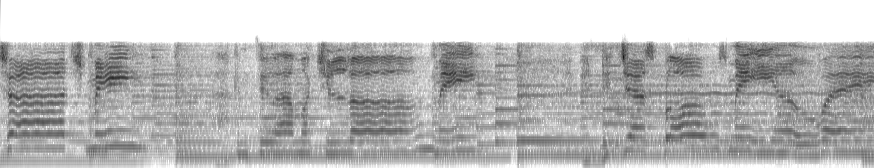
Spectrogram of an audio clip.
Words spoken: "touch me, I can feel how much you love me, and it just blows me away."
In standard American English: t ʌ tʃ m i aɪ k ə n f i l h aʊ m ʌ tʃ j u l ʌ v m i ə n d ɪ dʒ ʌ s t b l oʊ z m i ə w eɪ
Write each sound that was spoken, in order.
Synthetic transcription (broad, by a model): t ʌ tʃ m i aɪ k ə n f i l h aʊ m ʌ tʃ j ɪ l ʌ v m i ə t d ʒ ʌ s b l oʊ z m i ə w eɪ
